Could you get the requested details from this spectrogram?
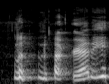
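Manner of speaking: laughing through words. Trying to start another take with a partner, giggling while talking. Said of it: "You got the giggles now".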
